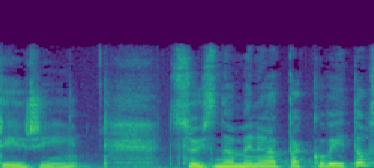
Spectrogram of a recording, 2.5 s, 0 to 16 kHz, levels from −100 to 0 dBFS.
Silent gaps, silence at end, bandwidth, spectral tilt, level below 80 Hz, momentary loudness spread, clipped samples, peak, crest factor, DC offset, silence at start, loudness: none; 0 s; 12 kHz; -5.5 dB/octave; -50 dBFS; 14 LU; under 0.1%; -6 dBFS; 14 dB; under 0.1%; 0 s; -21 LUFS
